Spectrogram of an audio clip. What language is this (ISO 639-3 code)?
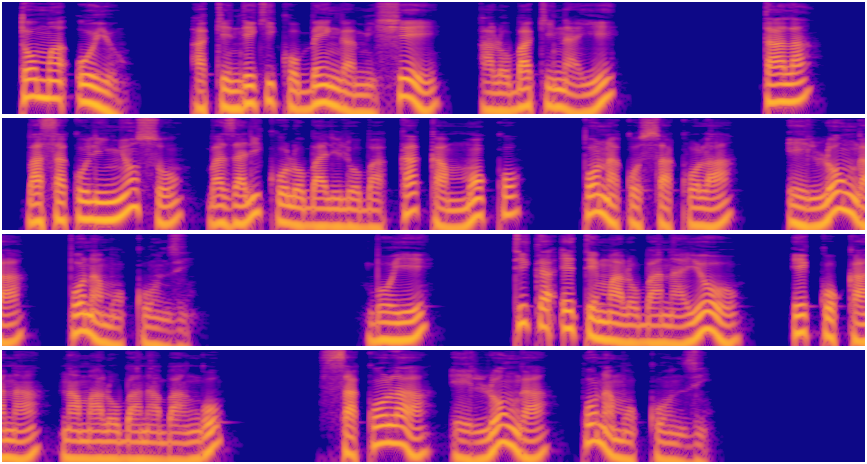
lin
